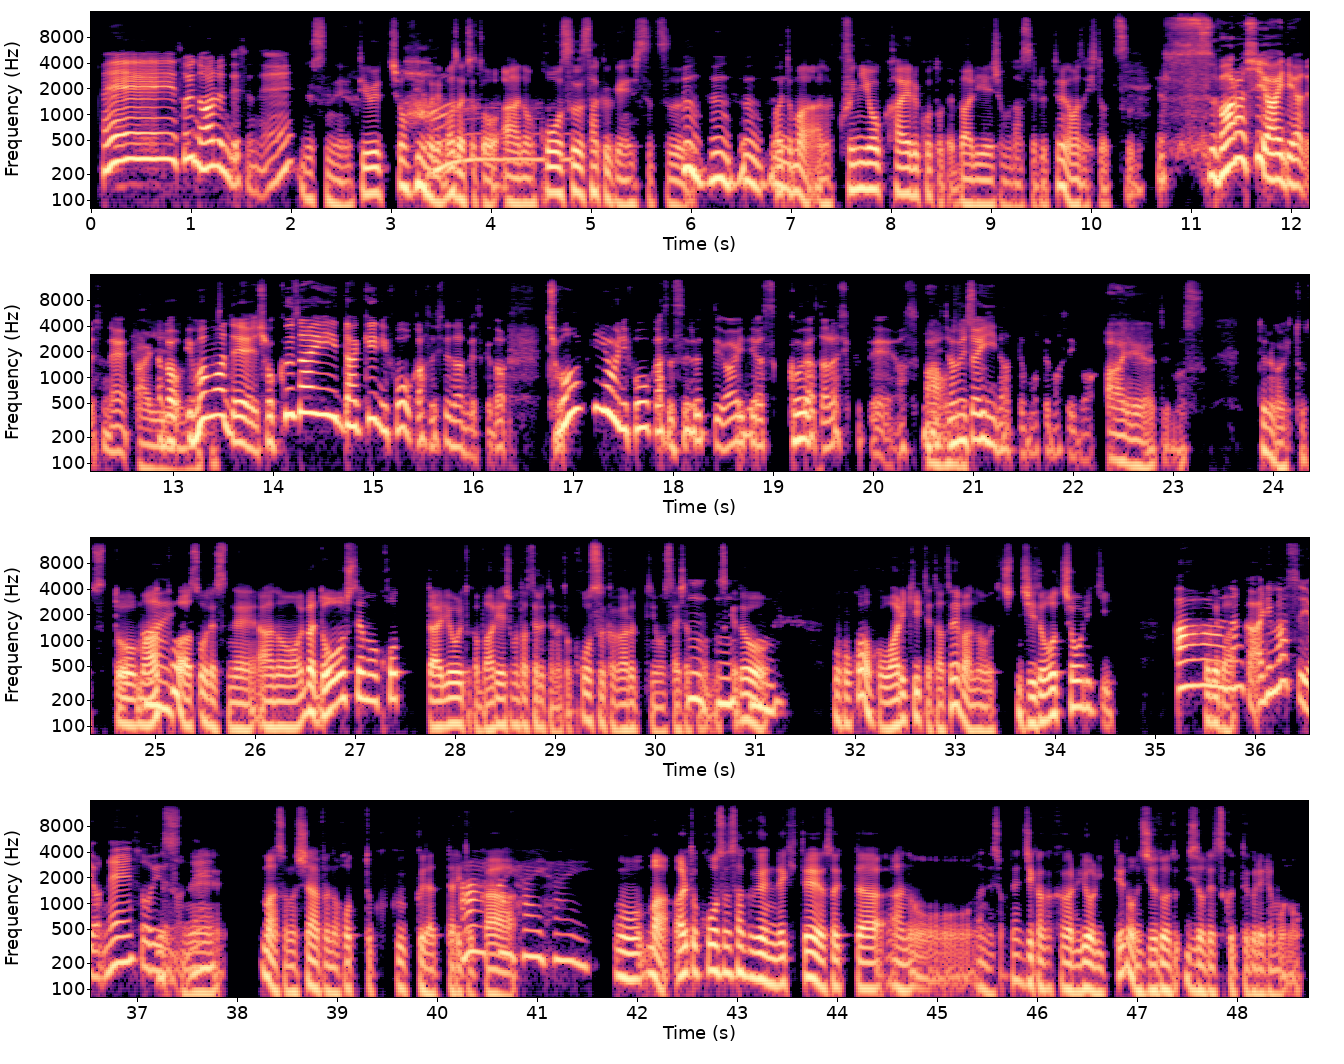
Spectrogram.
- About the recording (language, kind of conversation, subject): Japanese, advice, 毎日の献立を素早く決めるにはどうすればいいですか？
- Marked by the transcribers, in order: "ホットクック" said as "ホットククック"; "工数" said as "コース"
